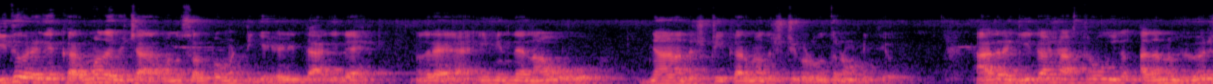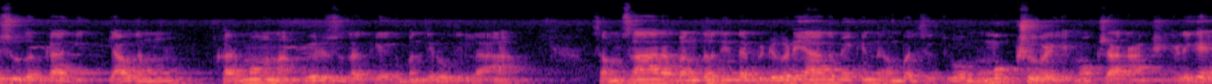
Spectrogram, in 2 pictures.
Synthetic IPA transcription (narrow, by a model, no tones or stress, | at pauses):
id̪uʋɐɾeɡe̞kɐɾmɐd̪ɐʋit͡ʃaːɾɐʋɐnːusʋɐlpɐmɐʈːiɡeɦe̞ːɭid̪ːaːɡid̪e̞ɐ̰nd̪ɐɾe̞iːɦind̪e̞naːʋu | ɡɲaːnɐd̪ɾiʂʈikɐɾmɐd̪ɾiʂʈiɡɐɭuɐnt̪ɐnoːɽid̪ːḛːʋu | a̰ːd̪ɐɾeɡiːt̪aːʃaːst̪ɾɐʋuid̪ʔɐd̪ɐnːuʋiʋɐɾisuːd̪ɐkːaːɡijaːʋud̪ɐnːukɐɾmɐʋɐnːɐʋiʋɐɾisoːd̪ɐkːaːɡibɐnd̪iɾoːd̪ilːɐ̰ | sɐmsaːɾɐbɐnd̪ʱɐd̪ind̪ɐbiɽuɡɐɽɛjaːɡɐbeːkend̪uɦɐmbɐlisut̪ːiɾuʋɐmumukʂuɡɐɭiɡe̞̰mɔːkʂaːka̰ːŋkʂiɡɐ̰ɭiɡe̞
